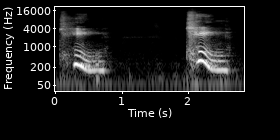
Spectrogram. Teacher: lifting up the back of your tongue to press against the soft palate or top of the back of your mouth as you do this the soft palate actually also drops allowing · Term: eng sound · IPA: /ŋ/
